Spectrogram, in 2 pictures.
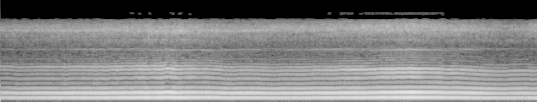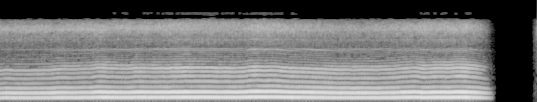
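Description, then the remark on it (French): A steady drone of bees buzzing continuously for about eight seconds, with a slight wavering in pitch, then stopping abruptly. No voices. “Alors, on butine ?”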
